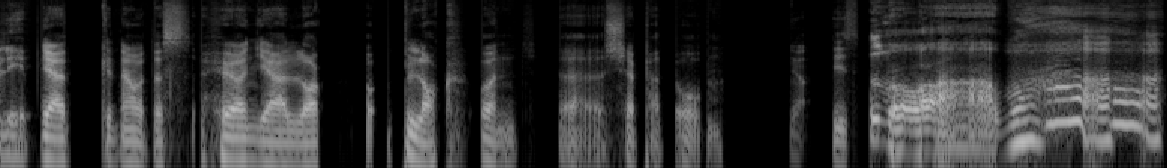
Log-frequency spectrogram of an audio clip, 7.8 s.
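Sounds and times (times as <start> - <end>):
speech: 0.0 - 7.7
person imitating a roar: 5.8 - 7.7.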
